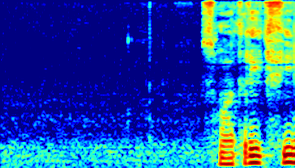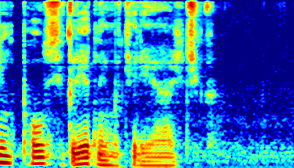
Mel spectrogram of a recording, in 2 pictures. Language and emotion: Russian, sad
